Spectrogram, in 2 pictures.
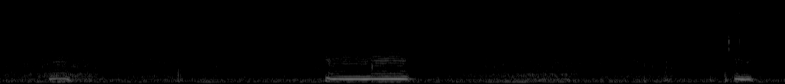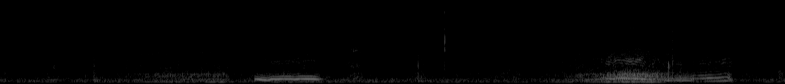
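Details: Chihuahua and adult man snoring together: intermittent snores, some low and rough, some higher and nasal, recurring every few seconds from two sleepers in a quiet room.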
